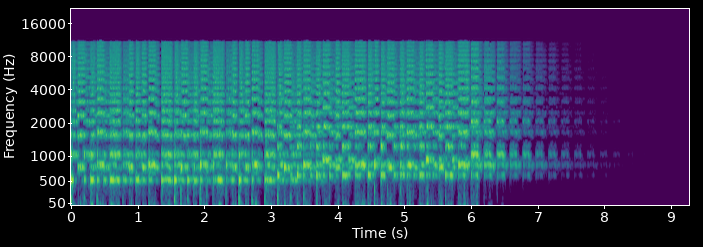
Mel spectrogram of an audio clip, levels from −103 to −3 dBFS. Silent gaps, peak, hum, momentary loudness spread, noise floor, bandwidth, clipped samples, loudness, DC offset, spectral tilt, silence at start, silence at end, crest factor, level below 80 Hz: none; -10 dBFS; none; 2 LU; -80 dBFS; 11.5 kHz; under 0.1%; -23 LUFS; under 0.1%; 1 dB/octave; 0 s; 2.4 s; 16 dB; -62 dBFS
